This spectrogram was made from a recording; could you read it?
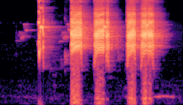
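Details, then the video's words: Black francolin (kala teetar) gives a loud, harsh grating call of four rasping bursts in two quick pairs over about a second and a half, preceded by a short squeaky note. "kala Teetar Ki Awaz Black Francolin Voice Sindhi Teetar Ki boliyan"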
